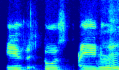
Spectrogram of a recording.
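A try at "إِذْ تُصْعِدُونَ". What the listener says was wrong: Jangan bunyi id. Tak mau bunyi the. Iz tus'iduna.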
